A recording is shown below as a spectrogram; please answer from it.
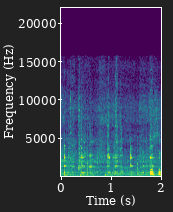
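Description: Steel spoon stirring fenugreek leaves in a black clay pot over a wood fire, with repeated clicks and scrapes of the spoon against the pot over a faint steady sizzle of the leaves cooking.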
